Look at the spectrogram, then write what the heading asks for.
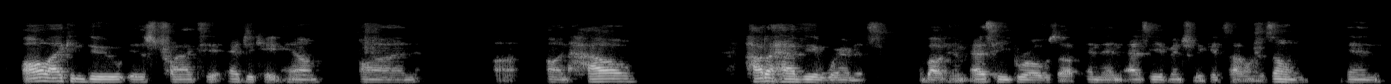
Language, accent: English, American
